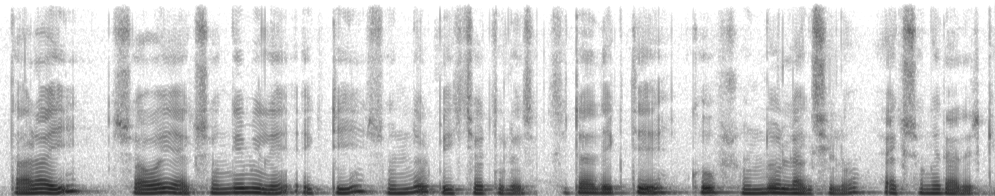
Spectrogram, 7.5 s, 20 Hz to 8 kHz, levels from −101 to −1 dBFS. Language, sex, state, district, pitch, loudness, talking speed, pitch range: Bengali, male, West Bengal, North 24 Parganas, 160 Hz, -22 LUFS, 120 wpm, 155-180 Hz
